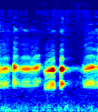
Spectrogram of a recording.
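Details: Pacific Northwest chorus of Pacific chorus frogs, individual frogs distinguishable: a sustained raspy trill, then two short loud croaks close together, before the steady buzzing chorus resumes.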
